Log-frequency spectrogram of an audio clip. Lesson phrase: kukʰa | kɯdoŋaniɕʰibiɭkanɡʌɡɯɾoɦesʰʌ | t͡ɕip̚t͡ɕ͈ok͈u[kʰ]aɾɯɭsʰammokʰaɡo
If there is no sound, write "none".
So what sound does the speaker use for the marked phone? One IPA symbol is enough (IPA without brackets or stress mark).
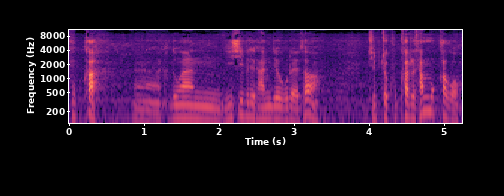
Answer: kʰ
